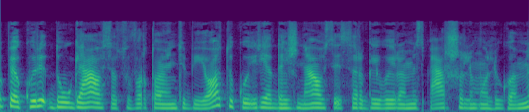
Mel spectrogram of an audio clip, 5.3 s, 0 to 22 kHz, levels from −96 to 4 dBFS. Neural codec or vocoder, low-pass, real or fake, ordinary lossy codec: vocoder, 22.05 kHz, 80 mel bands, Vocos; 9.9 kHz; fake; MP3, 64 kbps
